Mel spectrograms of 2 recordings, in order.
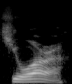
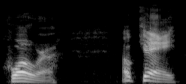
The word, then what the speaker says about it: Quora: weirdest stuff or more than 33 by now quora so that's how it's pronounced okay I didn't know I thought it was cuora yeah quora okay uh they asked the question of what is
